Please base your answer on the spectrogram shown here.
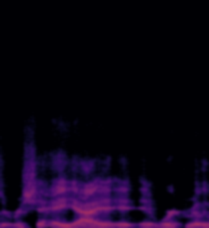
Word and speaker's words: Rachea: see it i i could see that you pronounced it richey yeah it it worked really well well listen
